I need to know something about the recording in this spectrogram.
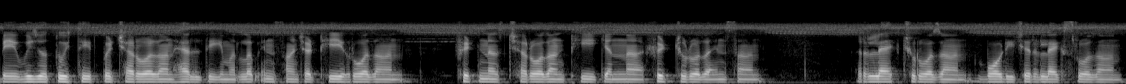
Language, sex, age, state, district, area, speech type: Kashmiri, male, 45-60, Jammu and Kashmir, Ganderbal, urban, spontaneous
